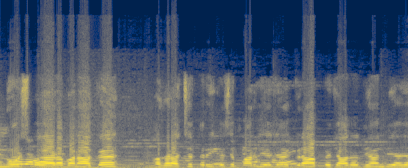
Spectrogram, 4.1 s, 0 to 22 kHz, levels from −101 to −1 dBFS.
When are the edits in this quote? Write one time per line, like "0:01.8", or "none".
none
